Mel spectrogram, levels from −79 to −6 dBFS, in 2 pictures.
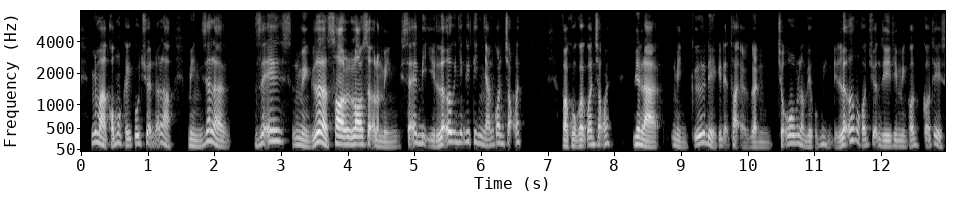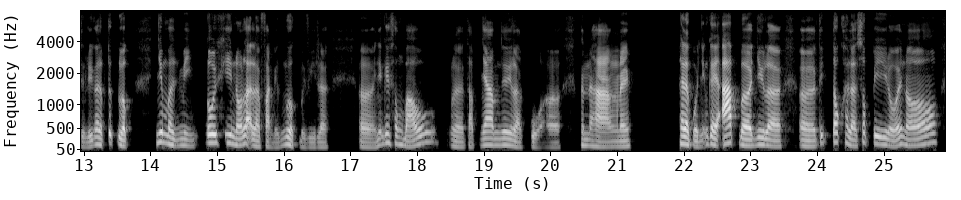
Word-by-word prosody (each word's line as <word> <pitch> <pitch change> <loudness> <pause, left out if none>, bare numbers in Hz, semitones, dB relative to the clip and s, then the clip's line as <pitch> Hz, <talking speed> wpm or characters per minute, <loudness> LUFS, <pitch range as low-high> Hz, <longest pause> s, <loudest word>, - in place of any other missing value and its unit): Nhưng 195 +2 -1
mà - - +6
có - - 0
một 190 - -3
cái 135 +1 -3
câu 170 - +1
chuyện - - -2
nữa - - -5
là - - -1 0.3
mình 120 -3 -4
rất 220 - 0
là - - +2 0.4
dễ 225 0 +1
s 220 +2 -15
mình 130 -7 -2
rất 205 - +7
là - - +8
so 170 -3 +8
lo 155 +1 +6
sợ 155 - +1
là - - +1
mình 105 -1 -7
sẽ - - -1
bị 175 -10 -6
lỡ 120 - +4 0.2
những 195 0 -5
cái 215 - -4
tin 190 -5 -5
nhắn 130 -1 -2
quan 185 +1 -2
trọng - - -3
ấy, - - -3 0.6
và - - +4
cuộc 125 - -2
gọi 130 0 +4
quan 150 0 0
trọng 150 - -2
ấy. 170 - -5 0.3
Nên 155 -1 +3
là 105 -3 +5 0.2
mình 115 -9 -9
cứ 175 +5 +1
để 165 - -1
cái - - -5
điện - - -7
thoại - - -1
ở 95 - -12
gần 100 -2 -5
chỗ 175 +1 -1
làm 170 -8 -3
việc 110 - -4
của - - -14
mình 155 0 -11
để - - -11
lỡ - - +3
mà 225 - -4
có 125 - -1
chuyện - - -5
gì 115 -1 -2
thì 120 - -5
mình 115 -1 -8
có 125 - -3
có - - -5
thể - - -3
xử 105 - -11
lý 105 +3 -5
ngay 155 - 0
lập - - -1
tức 380 - -3
được. - - +3 0.4
Nhưng 195 0 +1
mà 155 - +2
mình 130 -2 -7
đôi 185 +1 +5
khi 185 0 -2
nó 135 -3 +2
lại - - +5
là 115 -3 +1
phản 100 - -4
ứng 95 +9 -13
ngược, 150 -1 +2
bởi 100 - -13
vì 95 0 -11
là, 100 -1 -7 0.4
ờ, 95 -2 -4
những 140 - -5
cái 190 - -1
thông 160 -5 -5
báo, 180 - -1 0.2
ờ, 110 -4 -5
tạp 100 0 -9
nham 140 0 +1
như 140 -1 -1
là 105 -4 -1
của 95 +1 -8 0.3
ngân 135 -1 -6
hàng 110 -1 +2
này, 115 +1 +2 0.8
hay 165 - +5
là 155 - +8
của 115 -5 -3
những 115 +8 -8
cái 165 - +4
app 185 +1 +8
b - - -2 0.2
như 145 0 -1
là, 120 -4 +3 0.2
ờ, 115 -1 0
TikTok 180 - -3
hay 165 - -2
là 125 -2 +1
Shopee 165 -5 -2
đồ 120 -3 -1
ấy, 160 - +1
nó 150 +8 0
135 Hz, 265 wpm, -22 LUFS, 115-170 Hz, 0.8 s, là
